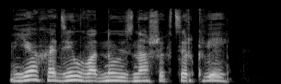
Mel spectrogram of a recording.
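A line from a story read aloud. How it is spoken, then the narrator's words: Plain. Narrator (Russian): ответил он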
